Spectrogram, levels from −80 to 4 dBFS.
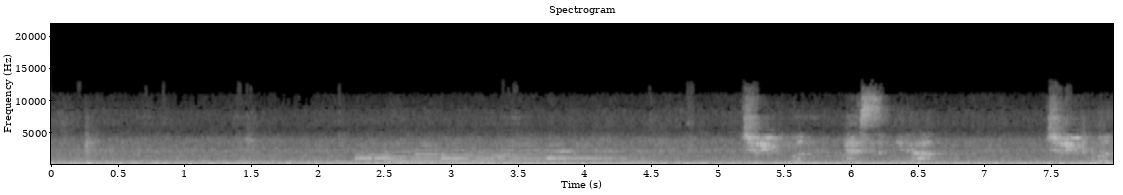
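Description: Transcoding between lossy codecs runs throughout: nothing above 13.1 kHz, with swirly smearing and grainy MP3-style artefacts heard together, likely HE-AAC re-encoded as low-rate MP3.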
